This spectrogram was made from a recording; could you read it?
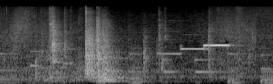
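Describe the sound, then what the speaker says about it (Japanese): A microwave oven door clunks shut among several kitchen knocks and thuds, then the oven starts with a beep and a low hum, recorded close in a home kitchen during cooking. "電子レンジ、いってらっしゃい。"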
